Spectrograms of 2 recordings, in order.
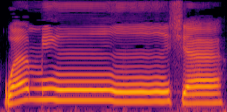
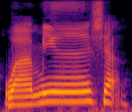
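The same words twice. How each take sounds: First: The nasal sound is held for two counts. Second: The nasal sound is rushed and short. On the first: The speaker calls it right. "ditahan dua harokat" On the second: The speaker calls it wrong. "Jangan buru-buru"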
